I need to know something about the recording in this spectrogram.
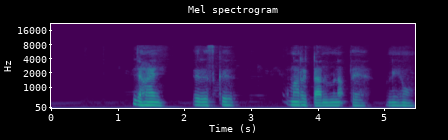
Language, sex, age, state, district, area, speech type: Santali, male, 45-60, West Bengal, Jhargram, rural, spontaneous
